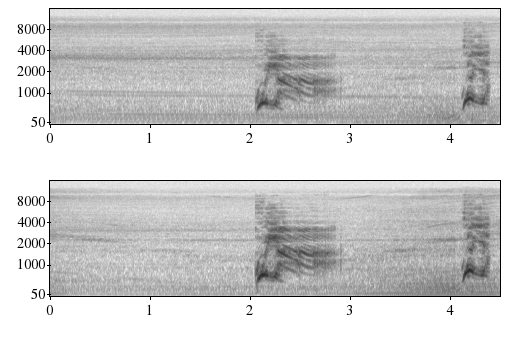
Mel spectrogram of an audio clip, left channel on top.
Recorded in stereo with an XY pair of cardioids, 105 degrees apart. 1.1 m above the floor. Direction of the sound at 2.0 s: 40° right.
